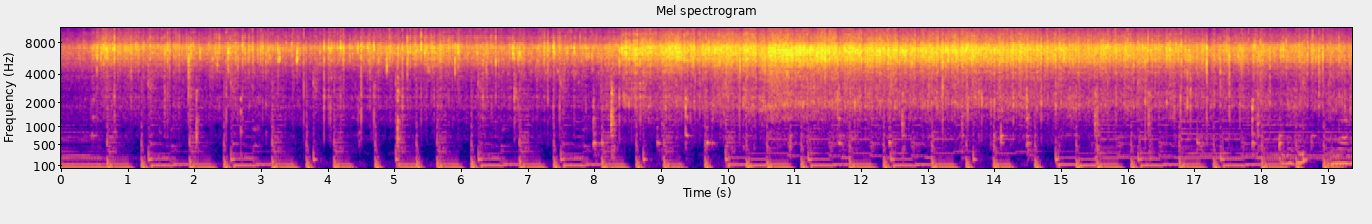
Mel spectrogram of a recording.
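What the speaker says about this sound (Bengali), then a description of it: "তেলটা গরম হওয়ার পরে রসুন দিয়ে দেবো, আদাটা কেটেছিলাম এটাও দিয়ে দেবো" Garlic and ginger frying in a few spoons of hot white oil for a pasta dish, a steady loud sizzle with regular stirring scrapes throughout, growing a little brighter midway, no talking.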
